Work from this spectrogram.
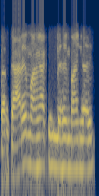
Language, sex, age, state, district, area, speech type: Maithili, male, 30-45, Bihar, Muzaffarpur, rural, conversation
